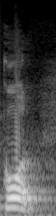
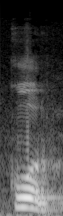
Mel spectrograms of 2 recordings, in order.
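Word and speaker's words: corps: जैसे जो एनसीसी होती है ना, एनसीसी नेशनल कैडेट कोर, ये क्या एक सैनिक टुकड़ी का एक प्रकार है, इसको कहा जाता है कोर।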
